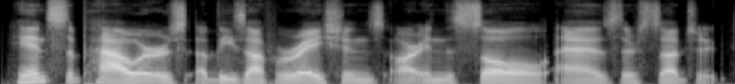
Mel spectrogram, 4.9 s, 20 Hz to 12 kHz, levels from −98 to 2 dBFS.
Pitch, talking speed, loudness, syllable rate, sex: 105 Hz, 160 wpm, -22 LUFS, 4.6 syllables/s, male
